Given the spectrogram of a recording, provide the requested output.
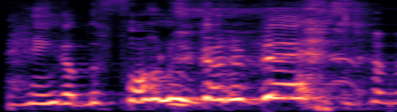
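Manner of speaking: amused echo. Real, not acted. Wife joking about leaving husband to it, laughing. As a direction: crack up while echoing a friend's line.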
